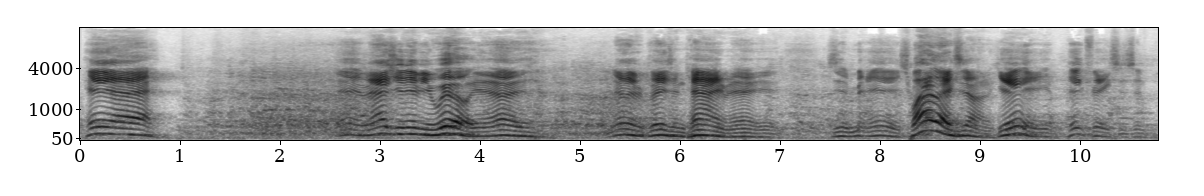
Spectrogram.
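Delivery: careless, offhand mumbled read with laughs; Norm's shrugging, half-hearted Twilight Zone read; Norm's lazy read. Retold or imitated. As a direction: throw the lines away like you don't care. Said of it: "this is how he reads the sketch".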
